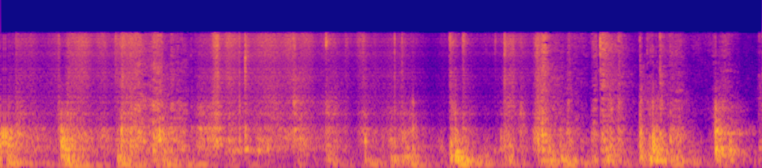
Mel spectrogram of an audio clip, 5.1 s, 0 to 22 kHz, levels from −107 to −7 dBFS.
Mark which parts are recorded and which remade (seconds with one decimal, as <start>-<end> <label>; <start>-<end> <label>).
0.0-0.9 remade; 0.9-1.3 recorded; 1.3-3.6 remade; 3.6-5.1 recorded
